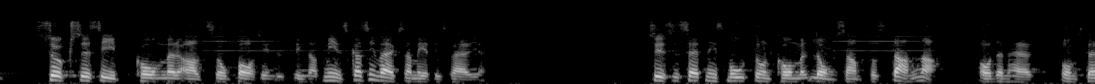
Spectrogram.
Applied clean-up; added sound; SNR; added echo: classical method spectral subtraction.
